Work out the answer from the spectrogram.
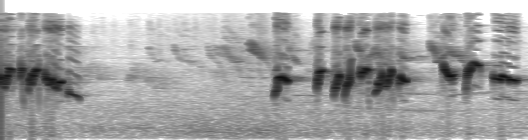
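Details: Red-whiskered bulbul kept in a cage, giving its doubled song style as a model for young birds to learn: a short burst of whistles, a one-second pause, then a rapid run of warbled notes and downslurred whistles.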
